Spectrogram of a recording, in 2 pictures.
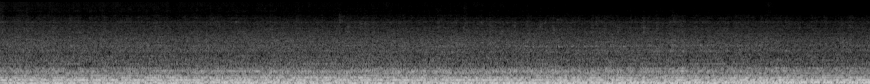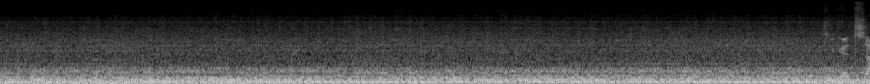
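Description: A 1972 Chevrolet K20 Cheyenne pickup with a 454 V8 runs steadily from behind the truck, a deep continuous engine rumble that stays even and loud throughout without revving.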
